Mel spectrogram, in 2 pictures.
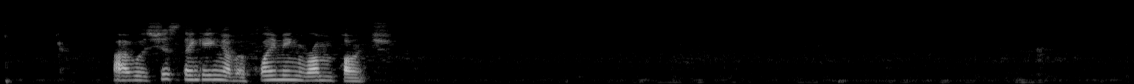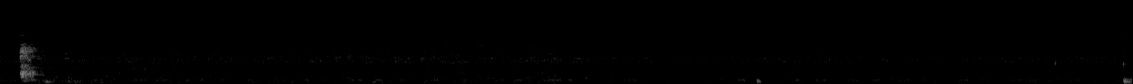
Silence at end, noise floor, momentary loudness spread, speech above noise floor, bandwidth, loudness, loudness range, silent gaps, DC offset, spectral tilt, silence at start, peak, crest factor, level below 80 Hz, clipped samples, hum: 0.05 s; -69 dBFS; 21 LU; 42 dB; 7.4 kHz; -27 LUFS; 25 LU; none; under 0.1%; -3.5 dB/octave; 1.15 s; -8 dBFS; 28 dB; -82 dBFS; under 0.1%; none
